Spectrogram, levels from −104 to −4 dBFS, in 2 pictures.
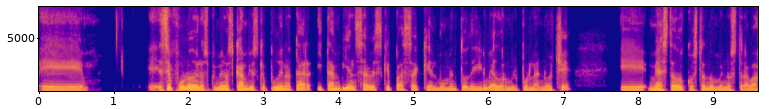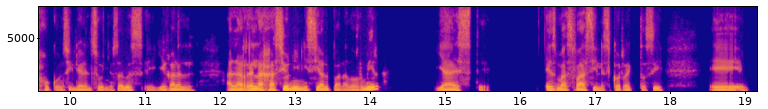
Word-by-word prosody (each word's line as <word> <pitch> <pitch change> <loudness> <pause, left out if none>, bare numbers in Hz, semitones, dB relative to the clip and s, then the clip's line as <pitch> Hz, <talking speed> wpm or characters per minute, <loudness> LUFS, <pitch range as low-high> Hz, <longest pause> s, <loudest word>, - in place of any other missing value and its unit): eh, 105 -2 +1 0.9
e - - -6
ese 140 +5 +6
fue 155 0 +4
uno 145 -2 +8
de 125 - +7
los 115 -2 0
primeros 125 +2 +2
cambios 125 0 +3
que - - -6
pude 120 -1 +2
notar 125 - 0
y 125 - -3
también, 130 +7 +3
¿sabes 165 0 0
qué 160 - -1
pasa?, 140 +3 -2
que 125 -7 -5
al 110 - -3
momento 115 +5 -1
de 125 -3 -2
irme 145 +4 +2
a - - +3
dormir 115 -1 0
por 125 0 -3
la 100 - -2
noche, 125 - -2 0.6
eh, 100 0 +1
me 115 +2 +2
ha - - +5
estado 140 +1 +3
costando 125 +1 -2
menos 120 0 -2
trabajo 105 +2 -3
conciliar 100 +1 -5
el 95 - -7
sueño, 95 -2 -7
¿sabes?, 115 +9 -3
eh 100 -1 -12
llegar 105 +2 -2
al 95 -2 -5 0.4
a 105 - -1
la 110 0 +3
relajación 110 +2 +4
inicial 110 -1 +1
para 95 -3 -7
dormir, 105 - +2 0.8
ya, 100 0 0
este, 100 +1 -6 0.7
es 110 0 0
más 110 -2 0
fácil, 100 -1 0
es 90 - -9
correcto, 100 -2 -6
sí. 100 +3 -5 0.6
Eh. 95 -1 -1
110 Hz, 175 wpm, -25 LUFS, 100-125 Hz, 0.9 s, uno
